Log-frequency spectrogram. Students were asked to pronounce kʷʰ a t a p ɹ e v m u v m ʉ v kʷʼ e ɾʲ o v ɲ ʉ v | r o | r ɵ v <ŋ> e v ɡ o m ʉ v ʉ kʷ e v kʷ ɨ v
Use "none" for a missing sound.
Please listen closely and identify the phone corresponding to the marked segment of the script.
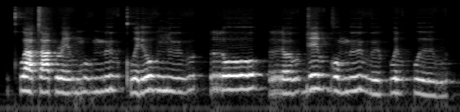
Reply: ɡ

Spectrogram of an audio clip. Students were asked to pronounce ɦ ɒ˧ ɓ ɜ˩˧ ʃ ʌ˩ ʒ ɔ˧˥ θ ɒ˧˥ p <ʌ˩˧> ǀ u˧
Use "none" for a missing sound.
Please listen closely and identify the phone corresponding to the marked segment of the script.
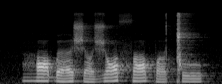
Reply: ʌ˩˧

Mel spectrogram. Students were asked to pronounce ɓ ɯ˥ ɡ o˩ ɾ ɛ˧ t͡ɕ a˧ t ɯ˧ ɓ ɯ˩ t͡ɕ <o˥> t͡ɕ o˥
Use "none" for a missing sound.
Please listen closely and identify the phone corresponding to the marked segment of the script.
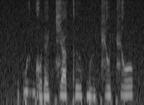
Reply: o˥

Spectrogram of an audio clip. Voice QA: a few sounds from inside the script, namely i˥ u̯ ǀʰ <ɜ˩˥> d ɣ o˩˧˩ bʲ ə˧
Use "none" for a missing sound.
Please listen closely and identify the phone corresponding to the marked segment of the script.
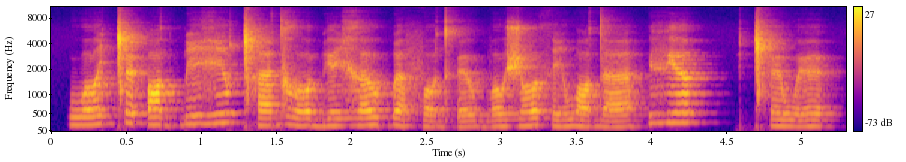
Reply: ɜ˩˥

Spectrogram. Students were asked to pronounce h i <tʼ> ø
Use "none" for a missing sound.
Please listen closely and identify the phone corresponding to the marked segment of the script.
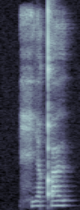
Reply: qʼ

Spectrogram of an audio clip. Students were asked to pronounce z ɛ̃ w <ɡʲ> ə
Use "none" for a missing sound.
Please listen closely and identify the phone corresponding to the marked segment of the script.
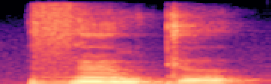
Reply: ɡʲ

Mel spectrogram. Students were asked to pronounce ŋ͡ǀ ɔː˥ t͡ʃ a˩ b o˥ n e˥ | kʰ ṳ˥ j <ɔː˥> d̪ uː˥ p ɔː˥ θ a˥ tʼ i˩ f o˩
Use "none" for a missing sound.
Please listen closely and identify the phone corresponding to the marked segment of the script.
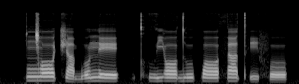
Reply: ɔː˥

